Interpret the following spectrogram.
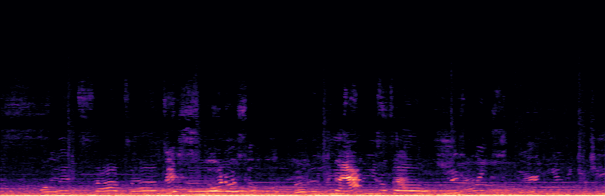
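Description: Steady low rumble of a car driving on a snowy street, heard from inside the cabin, with a person's voice over it.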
